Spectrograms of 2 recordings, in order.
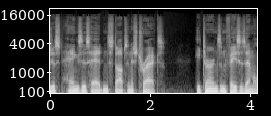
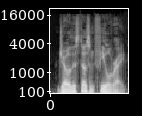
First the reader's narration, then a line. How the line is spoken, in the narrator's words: Emily says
